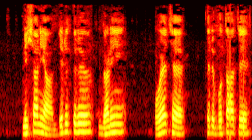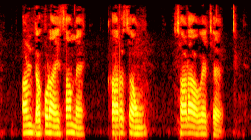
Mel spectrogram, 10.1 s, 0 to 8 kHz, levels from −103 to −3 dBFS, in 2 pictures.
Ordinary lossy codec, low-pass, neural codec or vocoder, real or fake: MP3, 48 kbps; 7.2 kHz; none; real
